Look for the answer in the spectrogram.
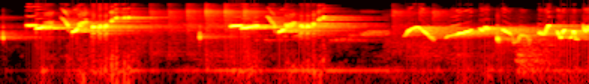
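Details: White-rumped shama in full song, described as singing nearly all day in many voices; rich varied phrases of sliding whistles, upsweeps and looping arched notes, given in three loud bursts.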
